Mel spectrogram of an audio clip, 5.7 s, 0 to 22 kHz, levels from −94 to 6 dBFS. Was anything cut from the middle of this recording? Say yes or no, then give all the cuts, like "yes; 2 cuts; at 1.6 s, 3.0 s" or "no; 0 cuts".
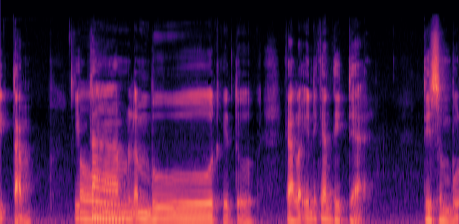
yes; 1 cut; at 3.2 s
